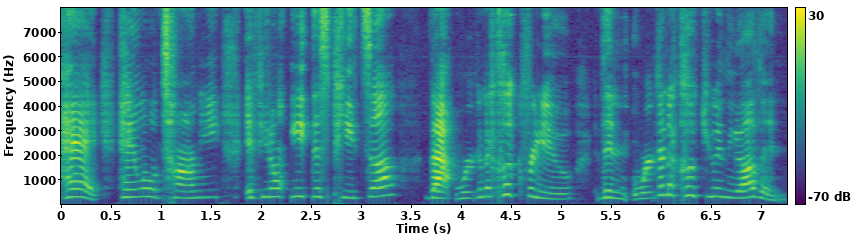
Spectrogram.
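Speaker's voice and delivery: light, casual, offhand, matter-of-fact adult tone. Mocking adults who threatened a toddler: imitating an adult's casual threat. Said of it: "You just say it like that's gonna be a punishment".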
